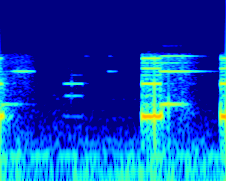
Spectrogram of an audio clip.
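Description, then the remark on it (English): A car's electronic start-up beeping: three short, steady mid-pitched tones with no talk, the first fainter, the last two loud and sharp, separated by brief gaps. “I've never heard a car make that really? Noise when it starts. Yeah. It was just a beeping.”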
